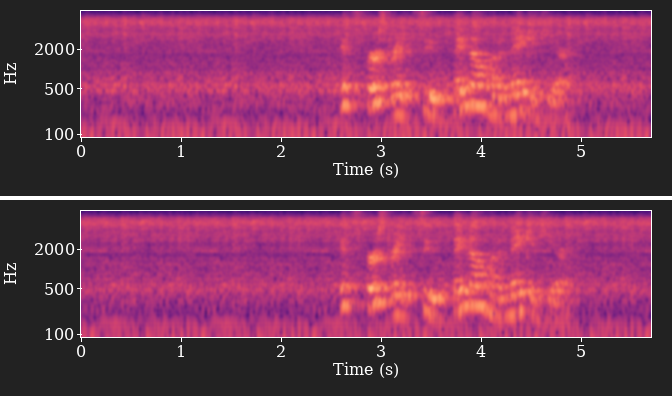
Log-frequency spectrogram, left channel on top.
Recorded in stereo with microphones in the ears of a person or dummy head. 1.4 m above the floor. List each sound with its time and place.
0.0 s an engine running: 80° right, 2.5 m
2.6 s a woman speaking: 60° right (ahead or behind), 2.5 m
